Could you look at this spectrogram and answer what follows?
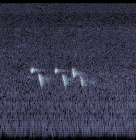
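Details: Striated pardalote on Bribie Island, Australia, in treetops searching for insects, gives its repetitive call: three quick pairs of high, sharp notes, each pair stepping downward, all within half a second, over a soft background hiss.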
